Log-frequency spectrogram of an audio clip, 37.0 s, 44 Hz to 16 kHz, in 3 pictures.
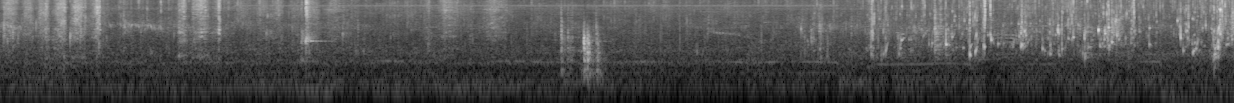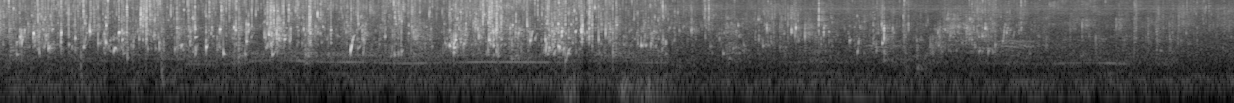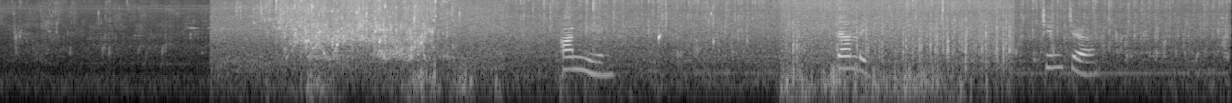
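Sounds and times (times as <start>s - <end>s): water trickling and splashing: 0.0s - 37.0s
rush of running water: 26.8s - 37.0s.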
